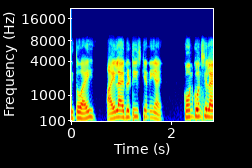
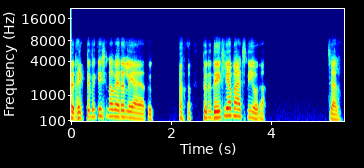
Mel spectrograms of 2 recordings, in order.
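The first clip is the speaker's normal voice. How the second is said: ordinary talk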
